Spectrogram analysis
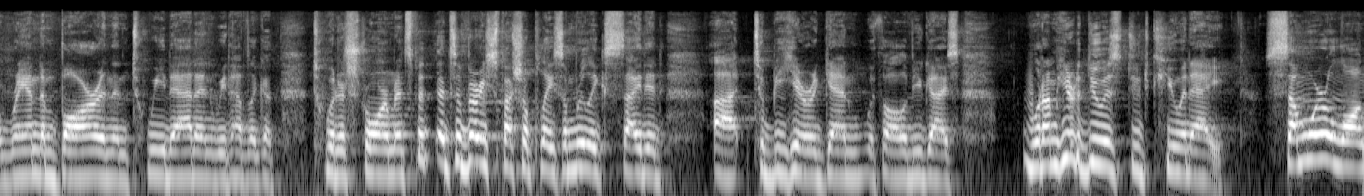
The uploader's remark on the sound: SXSW Keynote 2016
